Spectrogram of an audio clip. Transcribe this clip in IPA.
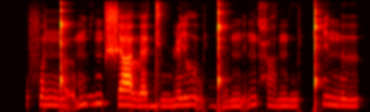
fəŋ͡ǃə̰ mi̤nʃa lɛdʲṳ ɳilṵɡ͡ǃə̤n ḭnħa̤nṳ ǃʰinɨ

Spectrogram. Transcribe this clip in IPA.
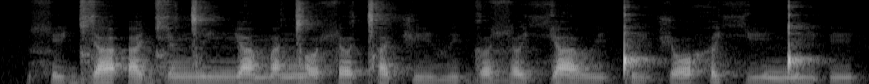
ɬid͡ʑaʔa d͡ʑʌŋ͡ǀiɲama ŋ͡ǀɔɬʌǀa t͡ʃiβi ɡʌɮʌ çaβi ǃit͡ʃɔhʌ çi ŋ͡ǃiʔi

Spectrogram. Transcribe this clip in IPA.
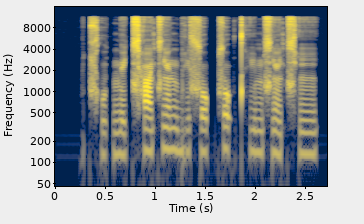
t͡ɕʰu˨t̚n̪e˧t͡ɕʰã˦ t͡ɕẽ˦nbi˧ so˦p̚ so˦ʔt̪ʰi˧m ɕẽ˧ t͡ɕʰĩ˧

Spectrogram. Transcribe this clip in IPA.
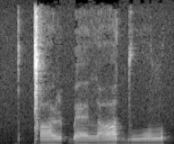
ǀɑɭ ɓælɑ dulˠ

